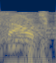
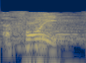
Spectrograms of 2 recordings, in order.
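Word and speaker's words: Feucht: I say Fouch, but it's Foyt.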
